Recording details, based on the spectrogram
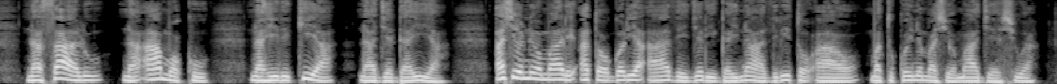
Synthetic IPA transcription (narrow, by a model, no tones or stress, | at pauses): nasaɾu | naʔamɔku | naɦiɾikia | nad͡ʒɛdaia | aɕiɔneɔmaːɾeʔatɔːɡɔɾiaʔaːðed͡ʑeɾiɡainaːðiɾitɔ̰ʔaɔmatukoinemaɕiɔmad͡ʒɛɕua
